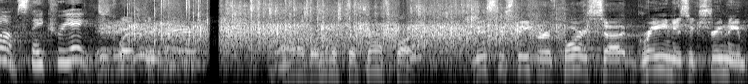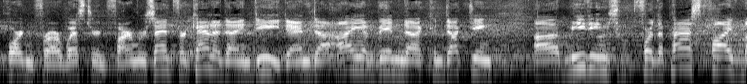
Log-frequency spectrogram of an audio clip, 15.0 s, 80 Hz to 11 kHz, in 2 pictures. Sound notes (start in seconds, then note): 4.3 some Applause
